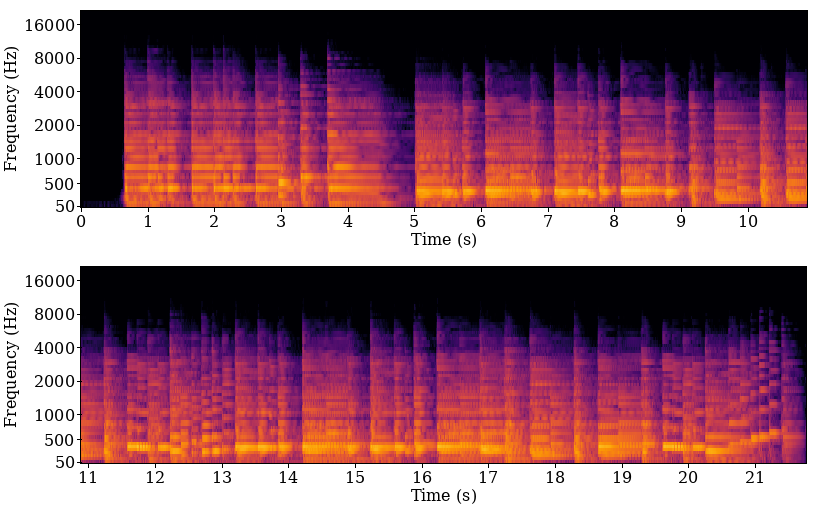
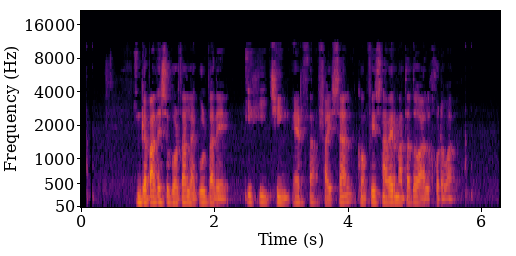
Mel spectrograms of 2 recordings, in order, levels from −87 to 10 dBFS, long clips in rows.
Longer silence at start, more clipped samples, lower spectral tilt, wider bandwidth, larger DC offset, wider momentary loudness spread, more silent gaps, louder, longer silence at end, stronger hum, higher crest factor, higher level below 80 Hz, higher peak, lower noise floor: second, 0.65 s vs 0.8 s; neither; first, -8.5 dB/octave vs -5.5 dB/octave; second, 6 kHz vs 11.5 kHz; neither; about the same, 8 LU vs 10 LU; neither; first, -14 LUFS vs -26 LUFS; second, 0.1 s vs 0.7 s; neither; second, 12 dB vs 22 dB; first, -38 dBFS vs -62 dBFS; first, 0 dBFS vs -4 dBFS; first, -81 dBFS vs -57 dBFS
